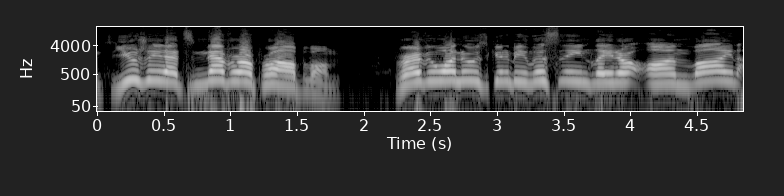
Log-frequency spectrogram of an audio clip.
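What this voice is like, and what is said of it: Loud shouting speech. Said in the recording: “sorry I'm shouting. Turn your volume down lower.”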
